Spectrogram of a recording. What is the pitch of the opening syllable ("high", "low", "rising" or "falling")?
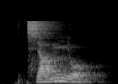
rising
